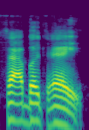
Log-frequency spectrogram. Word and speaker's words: Sabot: pronounce my last name here it's sabot it's not sa ignorant ignant ignant now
